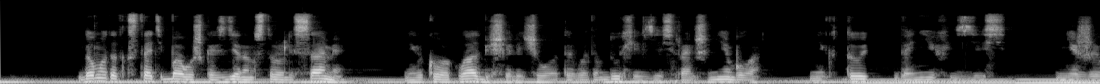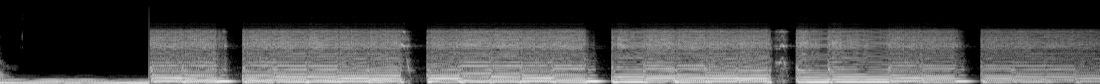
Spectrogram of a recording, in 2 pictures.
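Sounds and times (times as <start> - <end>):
distorted electric guitar riff: 12.5 - 22.0.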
